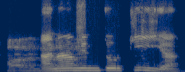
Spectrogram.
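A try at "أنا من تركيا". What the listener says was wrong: Yang kedua tidak bertasydid, Turkiya.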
